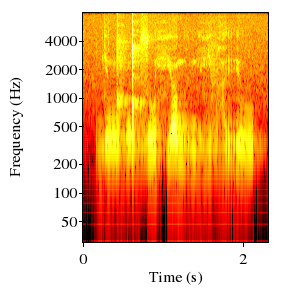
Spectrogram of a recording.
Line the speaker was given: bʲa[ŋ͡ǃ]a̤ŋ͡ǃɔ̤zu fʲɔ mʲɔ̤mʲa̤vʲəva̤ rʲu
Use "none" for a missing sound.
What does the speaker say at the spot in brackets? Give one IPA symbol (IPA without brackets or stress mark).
ŋ͡ǃ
